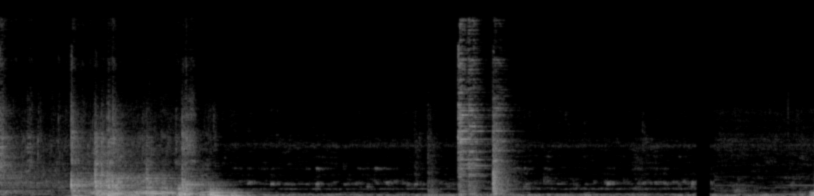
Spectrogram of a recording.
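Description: A metal lid set onto a cooking pot of hilsa fish curry, with a couple of clinking metallic knocks and a brief rattle, then quiet kitchen background.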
